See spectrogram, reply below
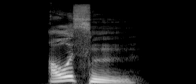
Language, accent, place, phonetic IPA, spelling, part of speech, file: German, Germany, Berlin, [ˈaʊ̯sm̩], ausm, abbreviation, De-ausm.ogg
- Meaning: 1. aus + dem 2. aus + einem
